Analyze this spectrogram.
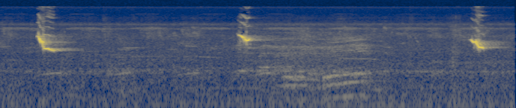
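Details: Galo de campina (red-cowled cardinal) singing for young birds: three bright descending whistles with long pauses between them, and a soft warbling murmur in the background between the first two.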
